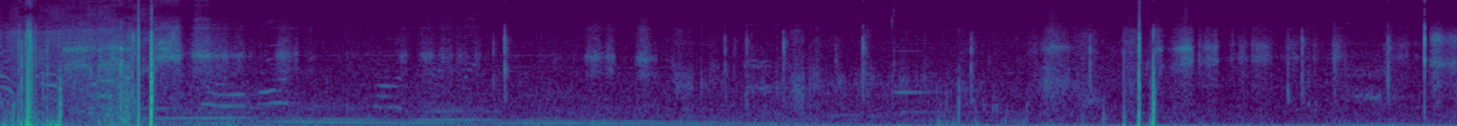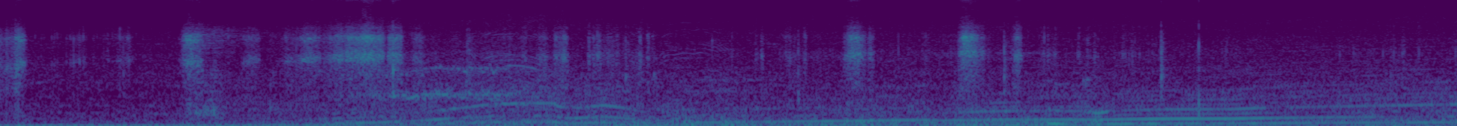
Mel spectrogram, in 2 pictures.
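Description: A car engine hums and revs up and down.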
